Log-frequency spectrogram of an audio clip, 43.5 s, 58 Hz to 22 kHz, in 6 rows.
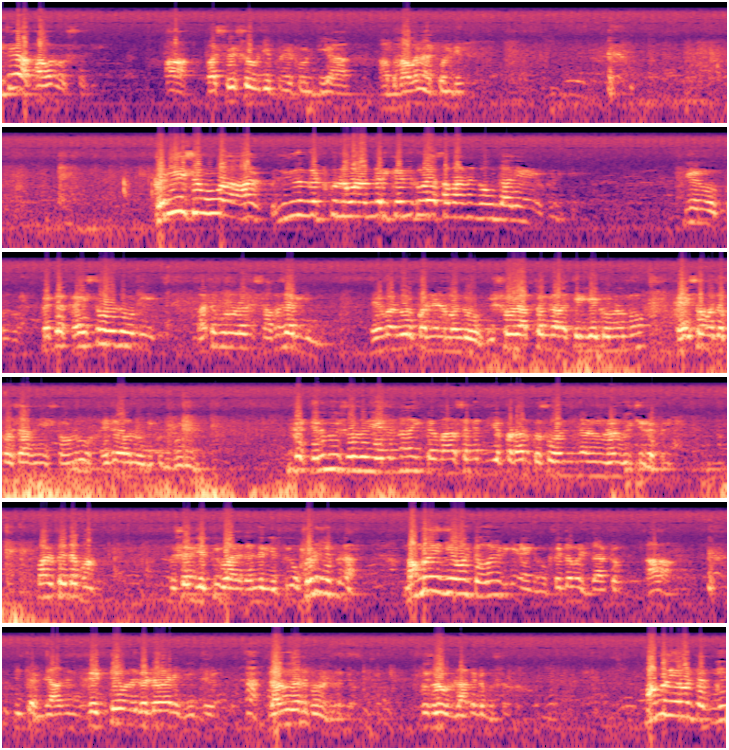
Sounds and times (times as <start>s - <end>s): Male speech, man speaking: 0.0s - 1.0s, 1.6s - 4.8s, 8.8s - 13.1s, 14.0s - 23.8s, 24.6s - 28.6s, 29.3s - 30.0s, 30.6s - 41.5s, 42.5s - 43.4s
Narration, monologue: 0.0s - 43.4s.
